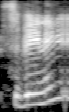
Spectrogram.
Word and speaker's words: Cerveni: So today we've got Mike Cerveni. Is that the right pronunciation? Yeah, you got it.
